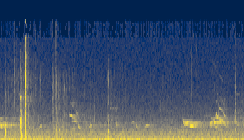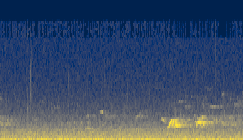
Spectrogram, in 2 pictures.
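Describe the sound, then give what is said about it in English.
A Black-throated blue warbler sings faint, buzzy rising phrases, repeated a few times, over a steady rushing background noise such as flowing water. “Black-throated blue.”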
